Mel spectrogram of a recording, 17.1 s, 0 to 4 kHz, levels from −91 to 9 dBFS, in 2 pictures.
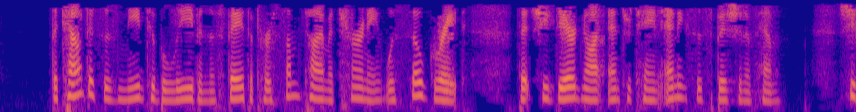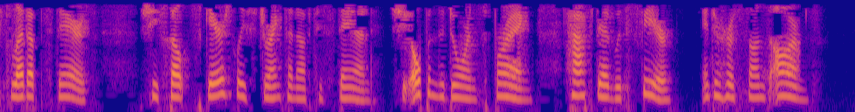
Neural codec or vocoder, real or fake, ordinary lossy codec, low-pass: none; real; MP3, 16 kbps; 3.6 kHz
